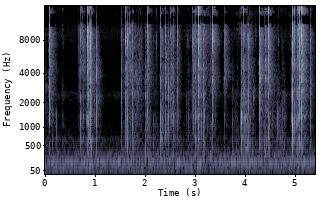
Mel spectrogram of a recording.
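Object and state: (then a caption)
Plastic candy bag, crinkled and scratched. A small red and white Harry Potter jelly bean plastic bag, hollow and partly filled, is crinkled and scratched with long nails. Quick, bright crinkling and scratchy bursts come in irregular clusters over a faint steady low hum. Each burst stops almost at once, with no ring.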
